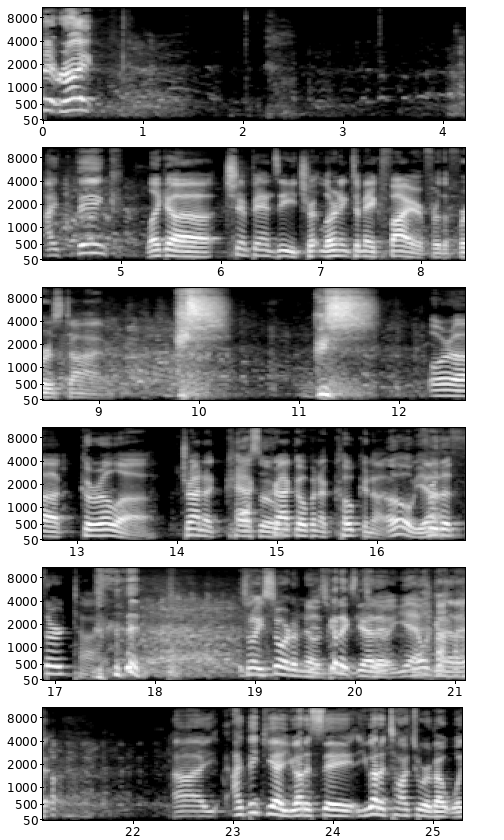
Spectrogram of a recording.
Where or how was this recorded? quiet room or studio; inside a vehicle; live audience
live audience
